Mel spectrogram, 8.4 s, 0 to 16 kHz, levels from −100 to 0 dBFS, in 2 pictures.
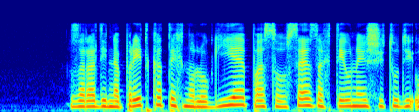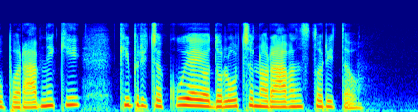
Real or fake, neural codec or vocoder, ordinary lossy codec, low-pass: real; none; none; 7.2 kHz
